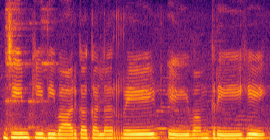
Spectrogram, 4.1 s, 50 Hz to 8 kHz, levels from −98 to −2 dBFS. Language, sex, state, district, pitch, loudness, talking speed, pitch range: Hindi, male, Madhya Pradesh, Dhar, 200 Hz, -13 LUFS, 135 wpm, 195-210 Hz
